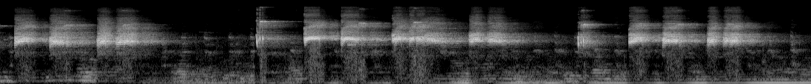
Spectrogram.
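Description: Caged black francolins calling: three bouts of loud, high, harsh notes, each bout a quick run of several notes, with short gaps between them.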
